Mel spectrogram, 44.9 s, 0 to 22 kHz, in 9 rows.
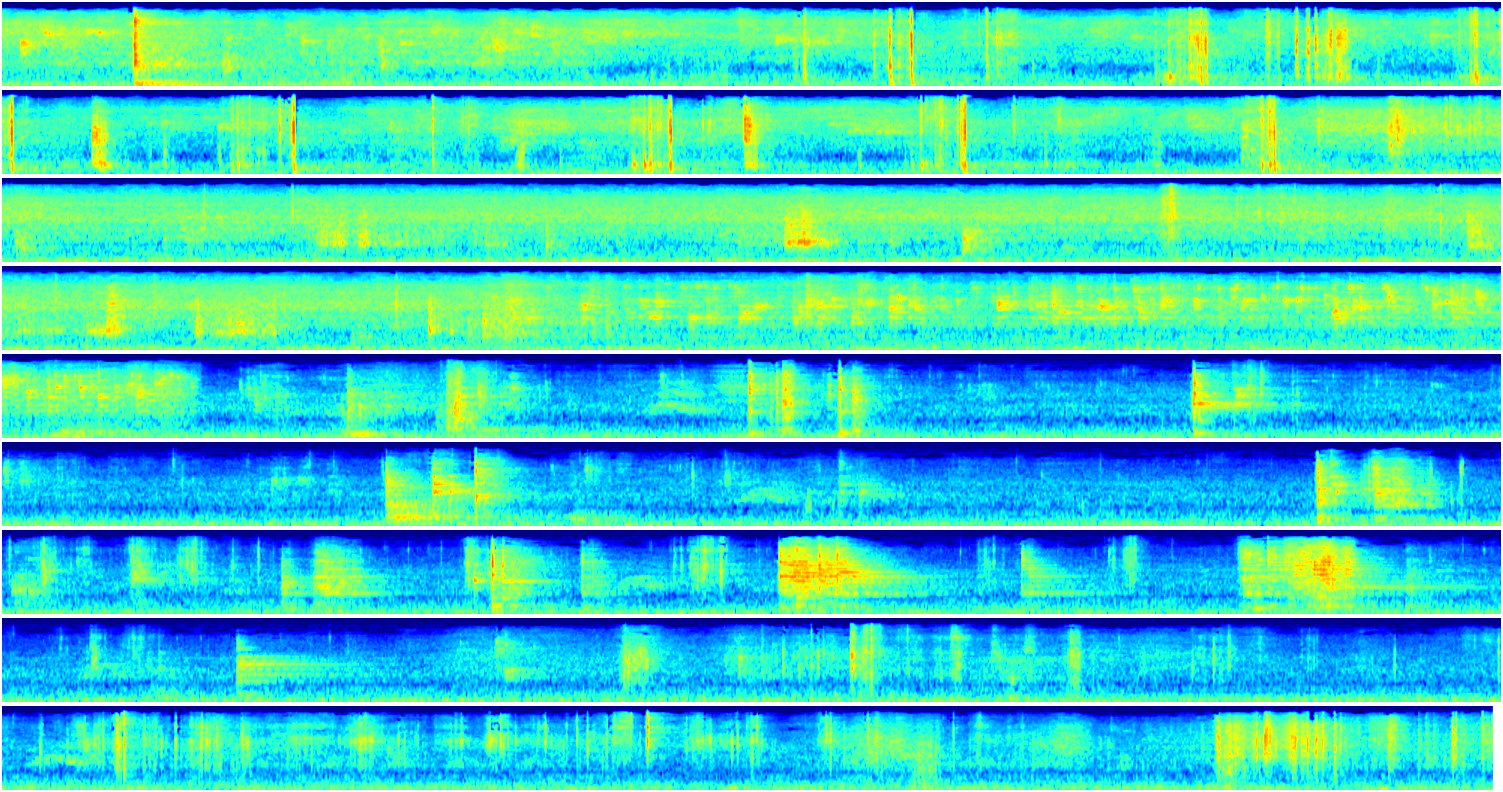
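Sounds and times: steady low hum: 0:00.0 - 0:44.9
plant stems snapping: 0:02.6 - 0:10.1, 0:39.9 - 0:43.3, 0:44.0 - 0:44.9.

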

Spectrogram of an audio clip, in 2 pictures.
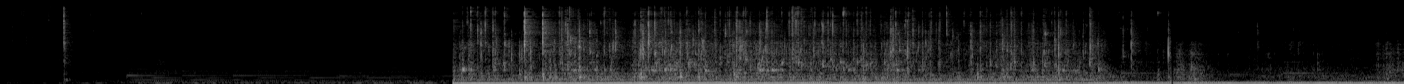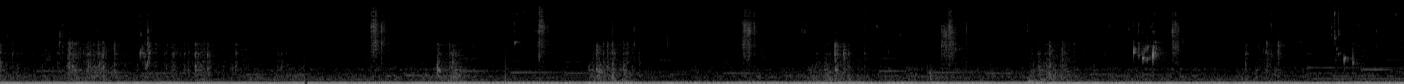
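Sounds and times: water splashing into a metal bowl: 0:00.0 - 0:01.1, 0:04.6 - 0:11.8
water sloshing: 0:04.6 - 0:17.1, 0:21.5 - 0:28.0
steady low hum: 0:04.6 - 0:28.0.

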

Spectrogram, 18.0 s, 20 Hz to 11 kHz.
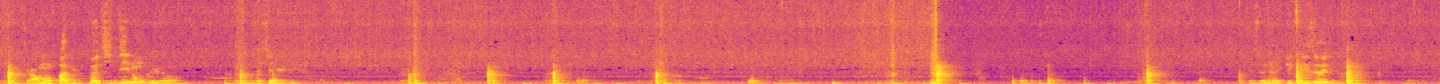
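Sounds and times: knife knocking on wooden board: 0:02.8 - 0:03.6, 0:11.6 - 0:15.6.

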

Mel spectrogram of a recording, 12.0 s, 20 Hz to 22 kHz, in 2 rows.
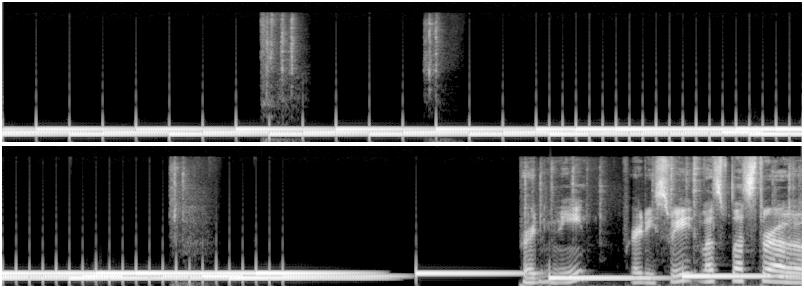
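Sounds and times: sine tone arpeggio: 0:00.0 - 0:12.0.

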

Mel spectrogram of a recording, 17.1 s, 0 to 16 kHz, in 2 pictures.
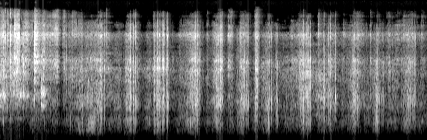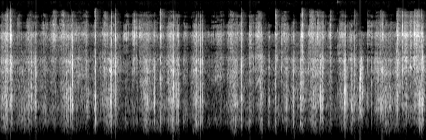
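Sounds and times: metal spoon scooping ice: 0:00.0 - 0:03.5
ice being chewed: 0:00.0 - 0:17.0.

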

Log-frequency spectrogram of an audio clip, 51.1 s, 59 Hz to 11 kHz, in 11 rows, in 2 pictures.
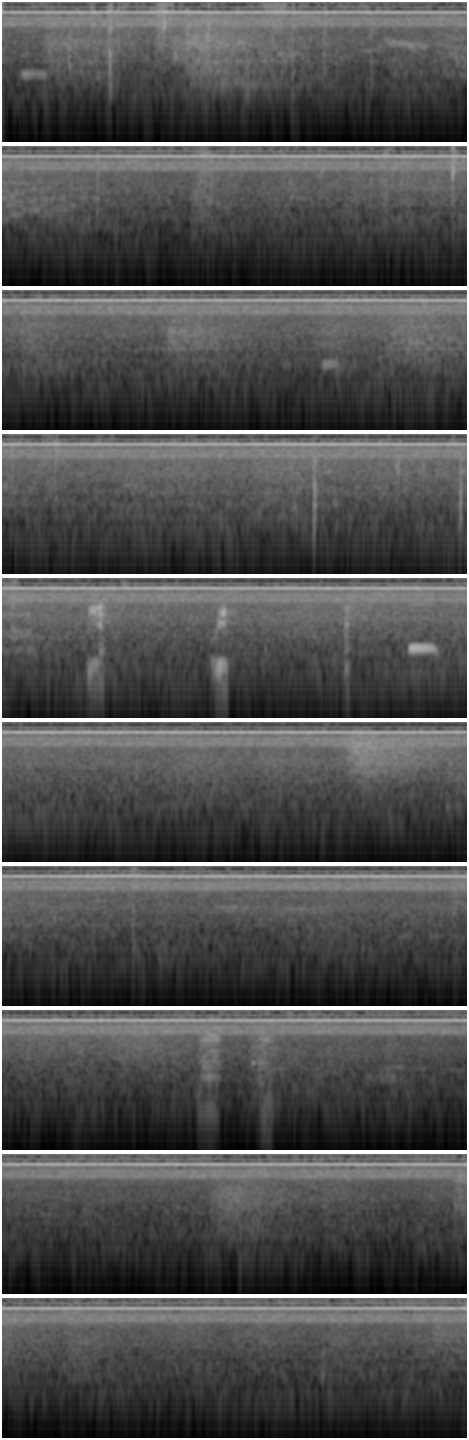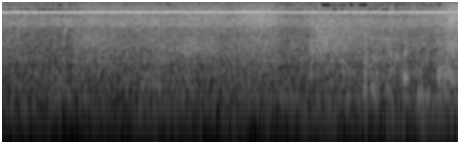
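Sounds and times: insects droning: 0:00.0 - 0:51.0
short sharp chirp: 0:22.7 - 0:23.0.

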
